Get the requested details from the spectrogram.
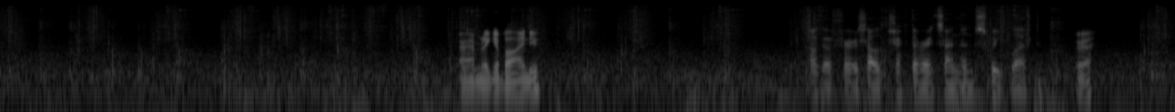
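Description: Footsteps tread softly on a hard floor.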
